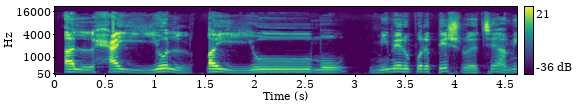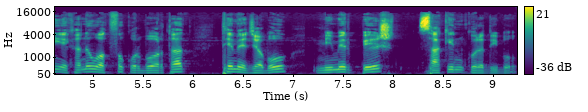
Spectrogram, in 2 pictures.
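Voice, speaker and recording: A man teaching Quran recitation, spelling out each letter and vowel and then chanting the words slowly and drawn out. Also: medium pitch, creaky, a little mellow. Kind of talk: step-by-step recitation lesson.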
